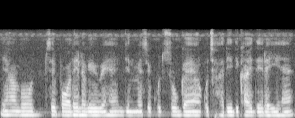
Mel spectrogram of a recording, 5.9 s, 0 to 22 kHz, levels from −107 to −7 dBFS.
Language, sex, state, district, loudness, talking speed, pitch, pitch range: Hindi, male, Jharkhand, Deoghar, -14 LUFS, 205 wpm, 115 Hz, 110-120 Hz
